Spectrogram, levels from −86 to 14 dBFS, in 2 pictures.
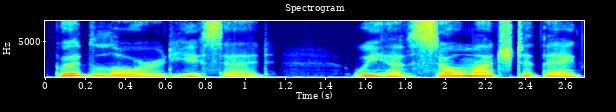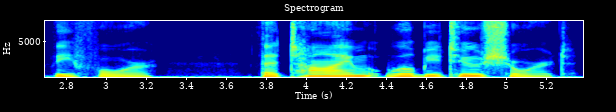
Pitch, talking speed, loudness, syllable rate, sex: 180 Hz, 200 wpm, -18 LUFS, 4.1 syllables/s, female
